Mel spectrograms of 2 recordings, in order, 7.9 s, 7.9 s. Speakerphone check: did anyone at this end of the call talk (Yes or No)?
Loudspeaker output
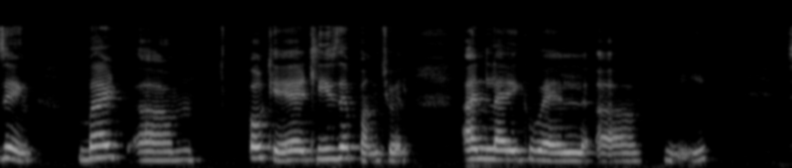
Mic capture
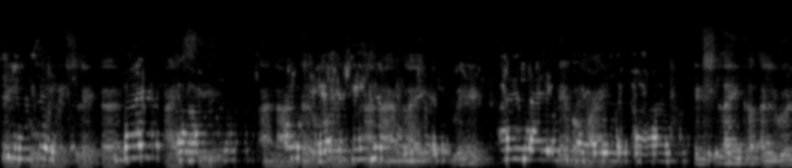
Yes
